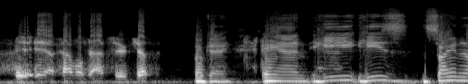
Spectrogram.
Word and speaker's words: Datsyuk: Make sure I pronounce his last name right. Datsyuk? Yeah, Pavel Datsyuk.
